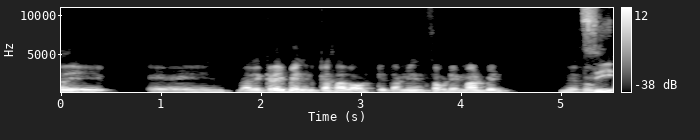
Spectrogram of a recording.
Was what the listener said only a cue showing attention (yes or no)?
no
